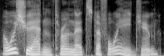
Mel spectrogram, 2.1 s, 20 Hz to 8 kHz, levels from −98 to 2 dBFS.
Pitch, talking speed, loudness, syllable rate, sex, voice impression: 135 Hz, 260 wpm, -17 LUFS, 5.2 syllables/s, male, masculine, adult-like, sincere, slightly calm, slightly elegant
